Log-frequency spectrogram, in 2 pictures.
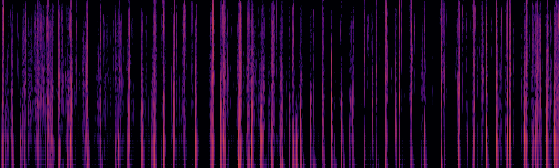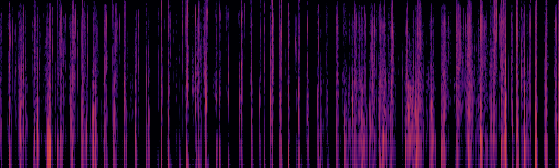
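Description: Clear plastic bubble wrap is rolled into a cone and held in one hand while the fingertips of the other hand scratch and press the bubbles. The result is a steady, rapid stream of short, dry crinkling taps and scratches, mostly low-to-mid in tone with little high-end brightness, continuing throughout the clip with no ringing between them.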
